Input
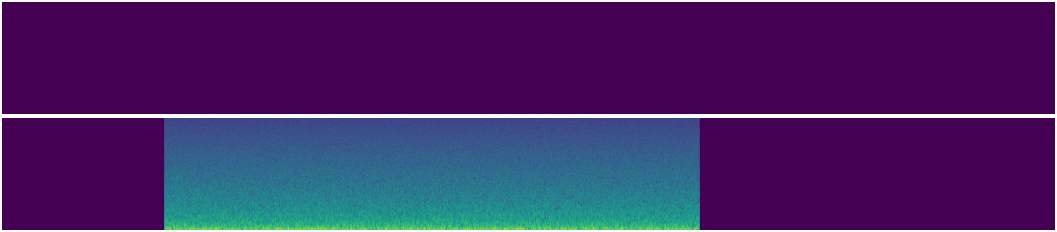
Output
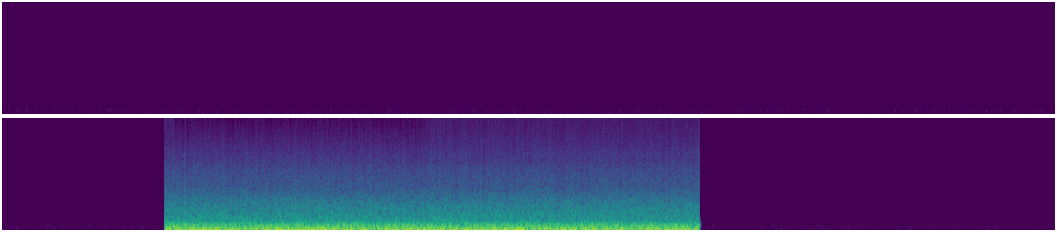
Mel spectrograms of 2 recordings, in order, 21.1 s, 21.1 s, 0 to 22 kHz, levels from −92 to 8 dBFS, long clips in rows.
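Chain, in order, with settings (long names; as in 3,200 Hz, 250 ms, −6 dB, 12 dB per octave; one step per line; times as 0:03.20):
running median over 25 samples
low shelf with overshoot 170 Hz +6.5 dB, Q 1.5
0:12.26–0:14.77: highs frequency-modulated by the lows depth 0.53 ms
level −3 dB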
